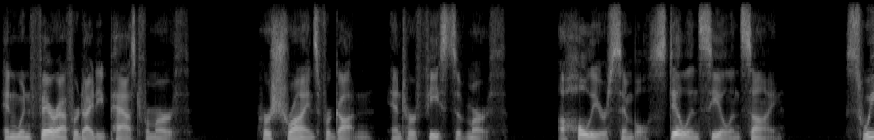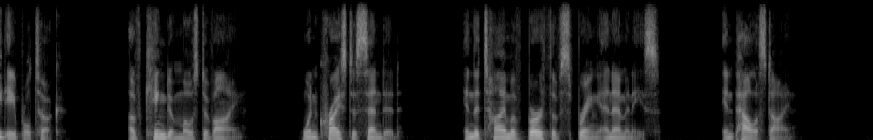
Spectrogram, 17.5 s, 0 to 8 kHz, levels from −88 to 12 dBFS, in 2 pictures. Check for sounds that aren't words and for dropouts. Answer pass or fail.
pass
